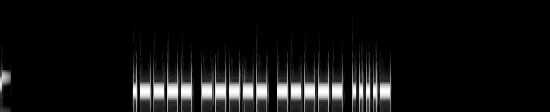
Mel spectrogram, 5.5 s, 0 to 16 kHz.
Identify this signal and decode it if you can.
Morse code, heard as a keyed tone, about 35 wpm, 700 Hz. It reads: 1004
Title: Numbers - 4-Digit 35wpm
